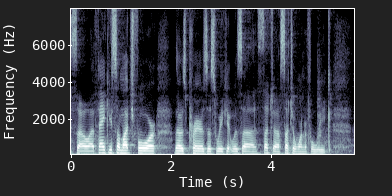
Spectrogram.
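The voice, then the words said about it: Slightly raspy voice. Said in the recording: “my voice is still recuperating from a week at camp. As you can hear, it's a little raspy”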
